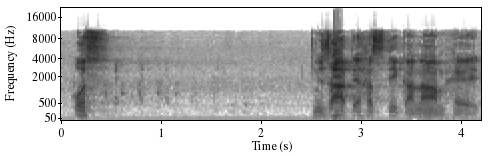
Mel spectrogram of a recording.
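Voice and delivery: ordinary talk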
